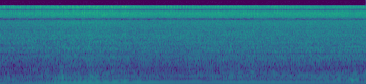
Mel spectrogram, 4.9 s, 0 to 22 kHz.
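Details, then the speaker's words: 2012 car being checked for radiator coolant loss, revved by throttle: a steady, even engine note climbs smoothly and settles back, with no ticks or knocks. Healthy normal revving. "biar oke suaranya 2012 masih seperti ini guys"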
